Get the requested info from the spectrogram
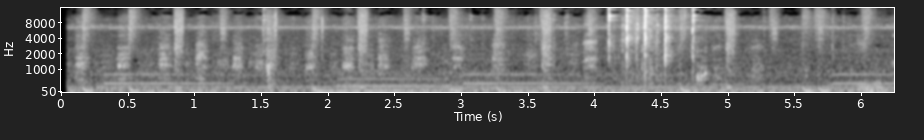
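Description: Bully-breed dog panting hard and steadily with its mouth open, about three breaths a second.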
